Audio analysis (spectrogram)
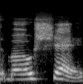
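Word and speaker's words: משה: Moses and so the the hey at the end is silent again so it's Moshe so that's one of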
